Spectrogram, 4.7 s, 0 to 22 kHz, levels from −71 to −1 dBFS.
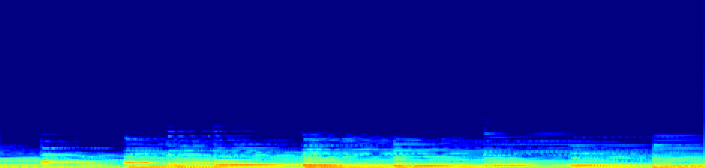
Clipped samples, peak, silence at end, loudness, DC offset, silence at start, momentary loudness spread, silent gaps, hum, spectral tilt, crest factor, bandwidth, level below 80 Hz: under 0.1%; -10 dBFS; 0 s; -24 LUFS; under 0.1%; 0 s; 5 LU; none; none; -10 dB/octave; 14 dB; 5.4 kHz; -54 dBFS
